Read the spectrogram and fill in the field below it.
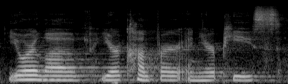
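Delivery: normal talking voice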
